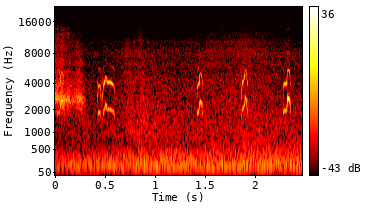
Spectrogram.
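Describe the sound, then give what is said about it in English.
Shorebirds on a sandy beach give short, sharp double-note calls, repeated four or five times at irregular intervals, clear over a steady low rumble of big crashing waves, as the birds run fast on long, thin legs where the water laps onto the sand. “Right now, where the water is lapping up onto the sand, are some very busy birds.”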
